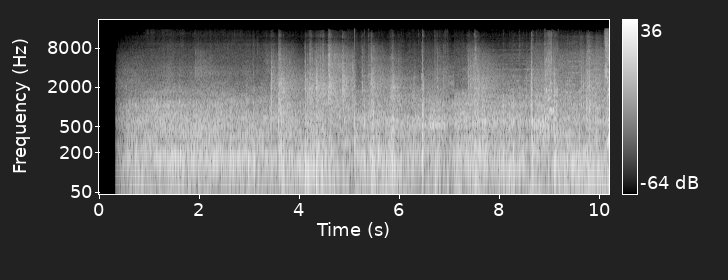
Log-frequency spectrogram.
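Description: Skateboard wheels rolling on a concrete floor and the board grinding along a metal flat bar, with sharp clacks of the board's pops and landings from about three and a half seconds in.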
